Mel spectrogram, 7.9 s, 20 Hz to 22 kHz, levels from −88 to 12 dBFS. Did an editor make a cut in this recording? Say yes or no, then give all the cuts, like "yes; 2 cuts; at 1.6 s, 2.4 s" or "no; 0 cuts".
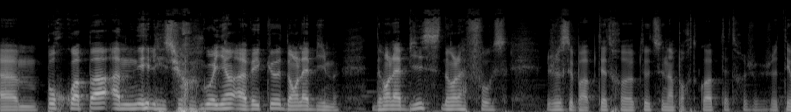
no; 0 cuts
